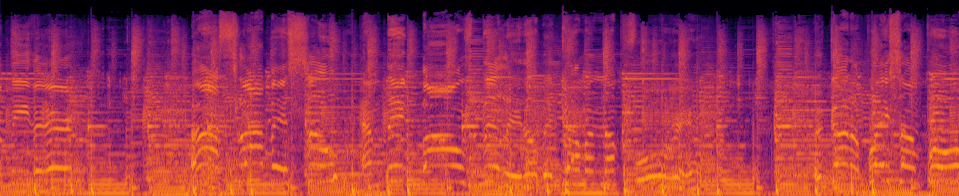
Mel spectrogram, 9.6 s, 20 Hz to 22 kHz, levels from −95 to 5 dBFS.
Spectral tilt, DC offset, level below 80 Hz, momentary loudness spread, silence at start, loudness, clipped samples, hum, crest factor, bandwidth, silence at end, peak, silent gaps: -4 dB/octave; under 0.1%; -30 dBFS; 4 LU; 0 s; -19 LUFS; under 0.1%; none; 16 dB; 17.5 kHz; 0 s; -4 dBFS; none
